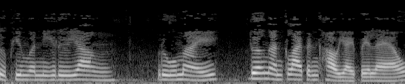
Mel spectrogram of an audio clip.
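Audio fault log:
throughout MP3 compression, likely: heavy watery swirl as weak bands blink between frames, fitting about 32 kbps; spectrogram shows patchy, flickering blocks up to 20.3 kHz.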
